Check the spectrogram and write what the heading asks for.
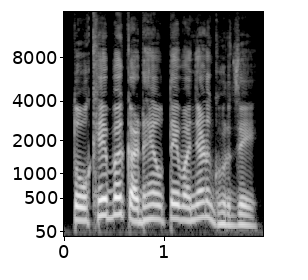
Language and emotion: Sindhi, neutral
